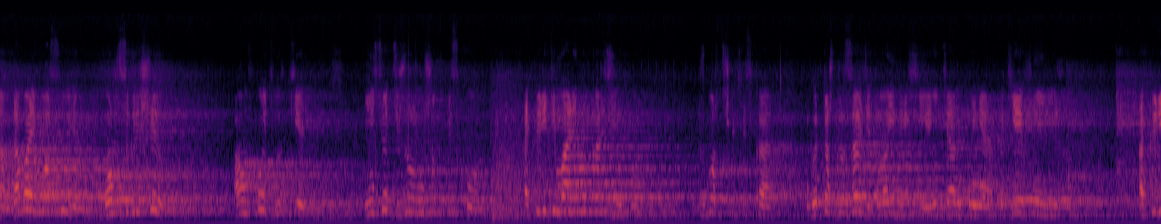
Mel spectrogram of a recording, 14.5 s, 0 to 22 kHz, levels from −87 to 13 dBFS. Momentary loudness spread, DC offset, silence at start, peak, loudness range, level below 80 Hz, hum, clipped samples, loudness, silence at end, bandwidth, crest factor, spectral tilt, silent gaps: 12 LU; under 0.1%; 0 s; -18 dBFS; 4 LU; -88 dBFS; none; under 0.1%; -40 LUFS; 0 s; 17 kHz; 20 dB; -3.5 dB/octave; none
